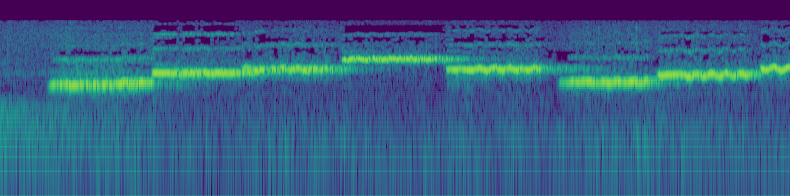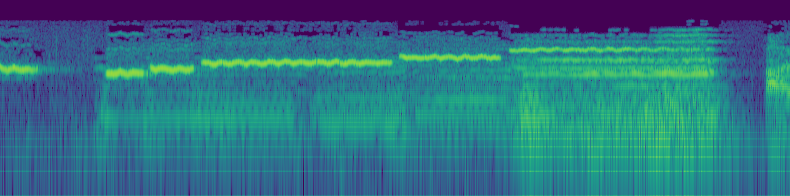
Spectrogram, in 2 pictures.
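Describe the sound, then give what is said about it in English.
A clear whistled theme melody of stepping, sustained notes rises and falls, then repeats with richer instrumental backing swelling beneath it. Loud and steady throughout, with no talking. “That whistle is your signal for the Signal Oil Program, the Whistler.”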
